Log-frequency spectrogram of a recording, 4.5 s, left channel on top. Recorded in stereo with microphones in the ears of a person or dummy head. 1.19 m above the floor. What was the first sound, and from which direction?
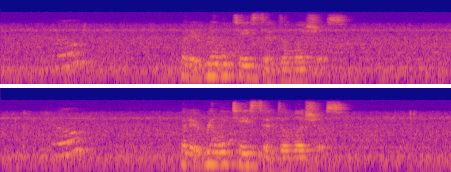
A child speaking, 15° right (ahead or behind).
